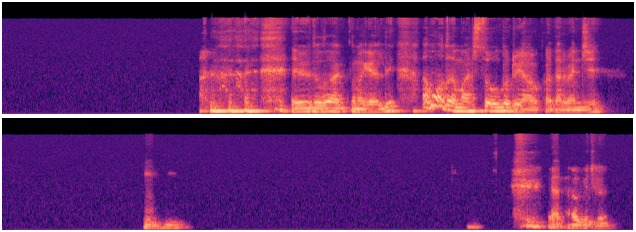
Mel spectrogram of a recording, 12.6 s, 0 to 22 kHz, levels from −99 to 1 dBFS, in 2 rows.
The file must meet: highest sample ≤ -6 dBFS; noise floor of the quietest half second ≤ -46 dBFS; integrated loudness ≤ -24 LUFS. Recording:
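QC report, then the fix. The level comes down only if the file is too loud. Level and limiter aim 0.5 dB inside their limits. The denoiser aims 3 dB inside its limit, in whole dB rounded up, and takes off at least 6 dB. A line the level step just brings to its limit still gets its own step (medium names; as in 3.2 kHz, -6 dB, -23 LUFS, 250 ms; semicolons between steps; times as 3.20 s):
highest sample -4.5 dBFS: fail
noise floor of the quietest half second -54 dBFS: pass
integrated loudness -16.0 LUFS: fail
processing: trim -8.5 dB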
